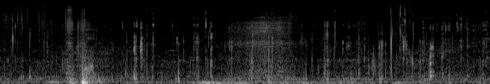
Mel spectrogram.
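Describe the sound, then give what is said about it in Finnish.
Biting into and chewing a long-lasting pastry treat: one sharp crunchy bite early on, then quieter, irregular chewing and soft mouth noises that stay faint. “Maistetaan.”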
